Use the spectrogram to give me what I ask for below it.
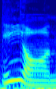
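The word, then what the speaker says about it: aeon: So whether you see aon or eon, say it the same way.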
